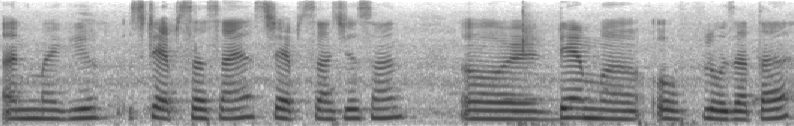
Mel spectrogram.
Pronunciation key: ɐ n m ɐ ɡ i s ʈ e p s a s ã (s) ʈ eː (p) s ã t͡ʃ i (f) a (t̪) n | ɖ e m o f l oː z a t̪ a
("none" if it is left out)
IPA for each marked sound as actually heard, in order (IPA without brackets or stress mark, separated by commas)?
s, p, s, none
